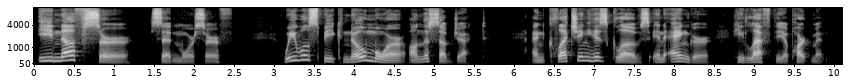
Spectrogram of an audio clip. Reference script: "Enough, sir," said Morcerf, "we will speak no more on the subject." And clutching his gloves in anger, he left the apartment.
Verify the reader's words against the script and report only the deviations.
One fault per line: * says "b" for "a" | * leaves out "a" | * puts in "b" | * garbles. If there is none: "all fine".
all fine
